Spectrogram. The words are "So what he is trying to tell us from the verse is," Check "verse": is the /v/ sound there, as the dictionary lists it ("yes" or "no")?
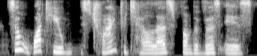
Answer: yes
